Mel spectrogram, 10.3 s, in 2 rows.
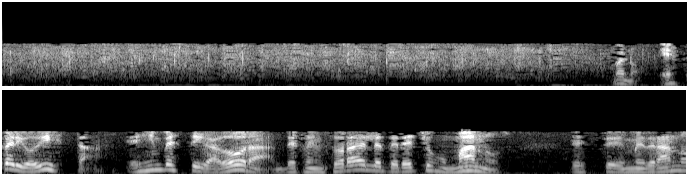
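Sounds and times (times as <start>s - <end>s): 
crowd clapping: 0.0s - 7.5s
speech: 4.6s - 10.2s.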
